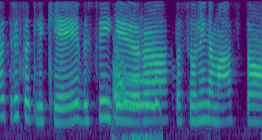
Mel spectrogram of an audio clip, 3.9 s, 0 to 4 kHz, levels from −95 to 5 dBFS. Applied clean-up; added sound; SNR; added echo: none; Dog; 2 dB; none.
